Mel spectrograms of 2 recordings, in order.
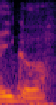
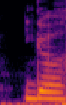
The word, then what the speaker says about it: Igor: Igor, c'est pas Igor. C'est... Igor. Ça se prononce Igor.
